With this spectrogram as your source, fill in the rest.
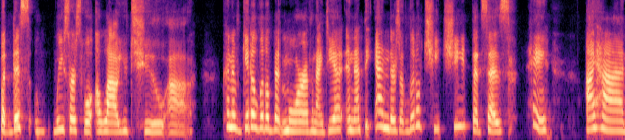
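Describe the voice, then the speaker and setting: On a very clean recording with a silent background and a dry, close sound without echo, a woman speaks at a high pitch with ordinary variation. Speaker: bookkeeper and business advisor. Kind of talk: training presentation. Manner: fast; hesitant fillers.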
